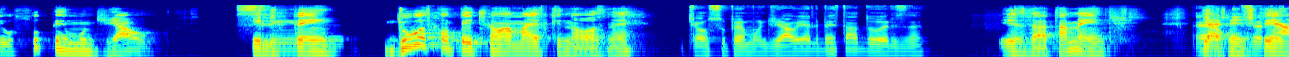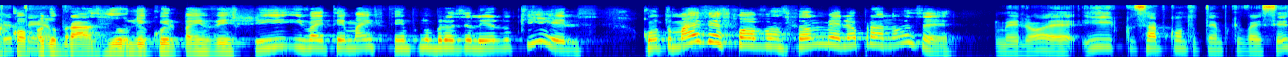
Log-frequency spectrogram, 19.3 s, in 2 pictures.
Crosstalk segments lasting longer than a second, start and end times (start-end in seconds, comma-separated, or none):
9.0-10.2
